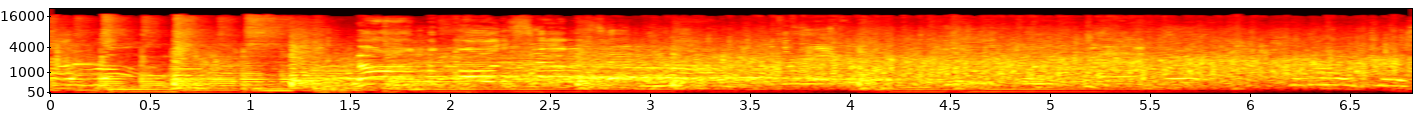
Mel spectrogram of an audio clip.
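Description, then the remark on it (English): An audience gives a slow hand clap to an old man, a dense, continuous wash of hand claps, with crowd voices and a few shouts mixed in over the first couple of seconds. “Slow hand clapping an old man is really, really, really.”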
